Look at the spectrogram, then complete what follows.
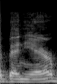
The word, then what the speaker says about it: Benyaer: Yeah, I go by Benyaer, but that's the definite old school pronunciation.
